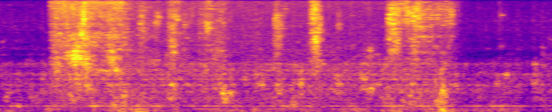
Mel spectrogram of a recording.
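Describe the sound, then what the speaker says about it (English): Water runs into a can to rinse out leftover tomato from a homemade meat sauce, a splashy, hissing pour lasting a few seconds, with uneven surges before it stops. "A little bit of water in a can just to rinse that out"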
